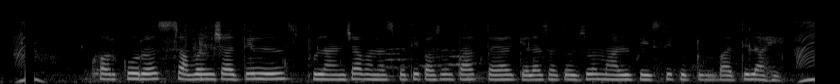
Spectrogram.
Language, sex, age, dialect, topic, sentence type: Marathi, female, 18-24, Varhadi, agriculture, statement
